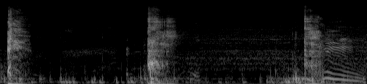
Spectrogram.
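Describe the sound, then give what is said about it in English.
Three sharp, explosive sneezes, fairly loud, each about a second and a half apart, with a low murmur of background voices between them. “salute. Thank you.”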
